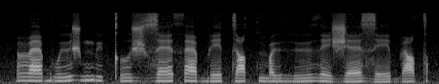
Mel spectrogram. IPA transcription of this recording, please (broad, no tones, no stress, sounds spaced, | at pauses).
β æ b w ʉ ʒ m y kʼ u ʒ z ɛ θ æ b e t e tˤ m ʉ ɦ ʉ ð e ʒ ɛ z e b æ tˤ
